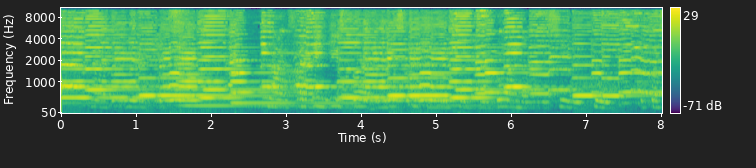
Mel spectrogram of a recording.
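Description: Hardanger fiddle played solo: a bowed Norwegian folk tune, with long-held lower drone notes sounding under the moving melody.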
